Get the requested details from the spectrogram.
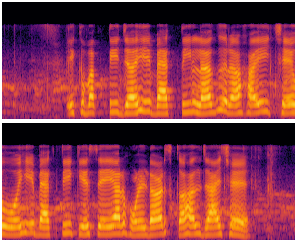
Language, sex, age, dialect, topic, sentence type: Maithili, female, 18-24, Bajjika, banking, statement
